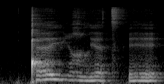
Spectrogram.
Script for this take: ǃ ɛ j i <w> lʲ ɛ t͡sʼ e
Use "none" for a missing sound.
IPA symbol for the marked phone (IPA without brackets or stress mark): ʁ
